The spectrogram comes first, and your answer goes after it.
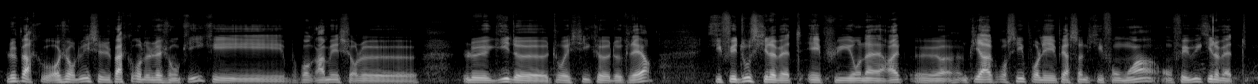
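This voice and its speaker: A man who organises hikes, answering an informal interview in a halting way with self-corrections. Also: fairly low pitch. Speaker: hiking club organiser.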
